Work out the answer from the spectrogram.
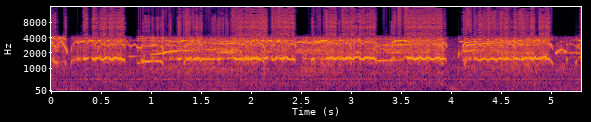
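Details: Peregrine falcon in Gdańsk on 3 June 2016 at 19:47 in the evening, giving long, harsh, wailing calls with a strained, nasal tone. The calls run almost without a break, with only a few short pauses, over a steady noisy background.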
